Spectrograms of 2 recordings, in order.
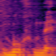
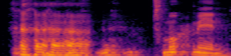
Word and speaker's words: mu'min: They're saying it's movement. You're pronouncing it wrong. What? Mu'min. How do you say it? Not say movement.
